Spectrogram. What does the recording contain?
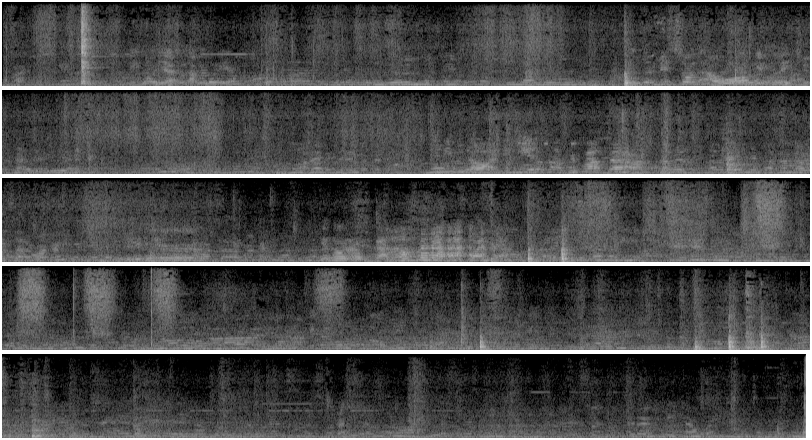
Fishmonger's at Mercat de Sant Carles
In the market Sant Carles, we hear the fishmonger selling fish and we also hear the cash register.
Al mercat de Sant Carles de Granollers escoltem un peixater venent peix i el so d'una caixa registradora.
Granollers, cash, field-recording, fish, fishmonger, market, register, s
